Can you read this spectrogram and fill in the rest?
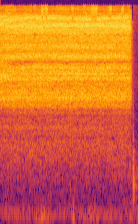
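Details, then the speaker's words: Caravan fridge not working on gas: strong steady hiss the moment the gas valve opens, then a sharp cutoff. Full gas flow reaches the burner line, so nothing is blocking it. "That's full speed. I was going to take that out and clean it, but that sounds like it's getting a lot of gas. That doesn't sound like a little bit of gas."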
